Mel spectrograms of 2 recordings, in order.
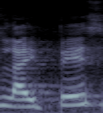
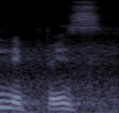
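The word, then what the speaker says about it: lipase: Teacher can pronounce लाइपेज also और लिपेज also. आई से generally लिपिस।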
